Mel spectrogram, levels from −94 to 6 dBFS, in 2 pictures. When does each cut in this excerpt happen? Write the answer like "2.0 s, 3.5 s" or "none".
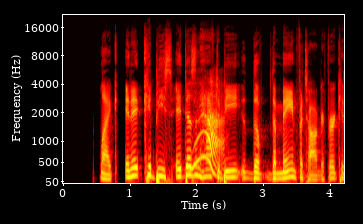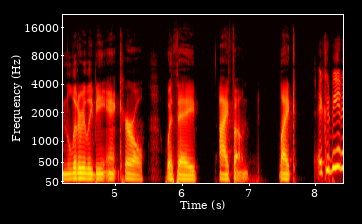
none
